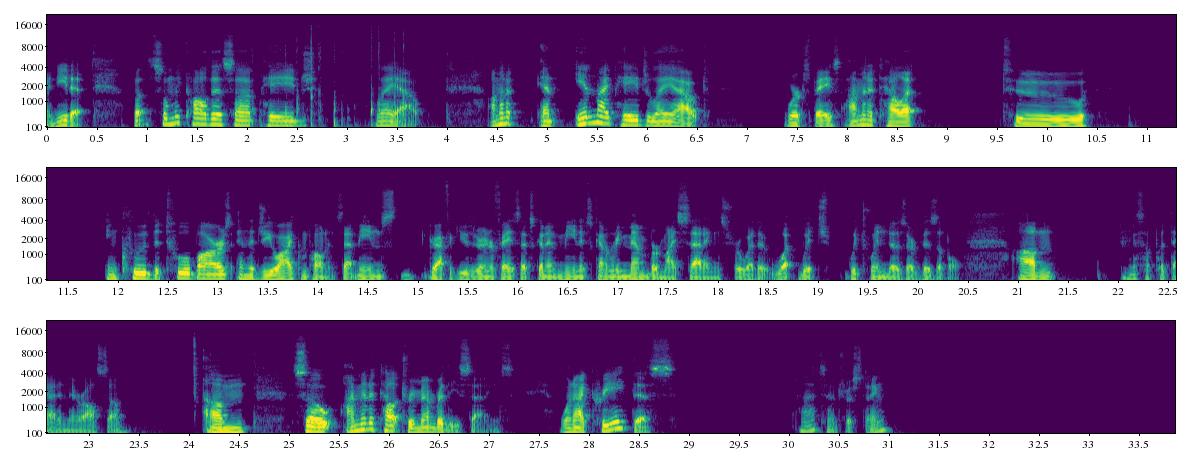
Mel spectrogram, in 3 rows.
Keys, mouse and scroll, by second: 2.1-3.5 typing, 7.6 t, 10.8 click, 25.9 click, 31.5 scroll.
